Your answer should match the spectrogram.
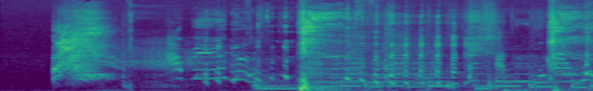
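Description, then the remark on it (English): A loud, breathy sneeze bursts out, then is chopped and repeated over a funky groove with a punchy bassline and steady beat, turning the sneeze into a rhythmic musical hook in a listener-made remix shared on SoundCloud. “We're going to have to play it again so we can hear the sneeze again.”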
